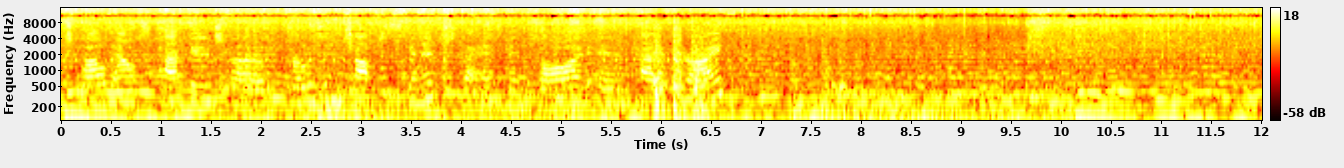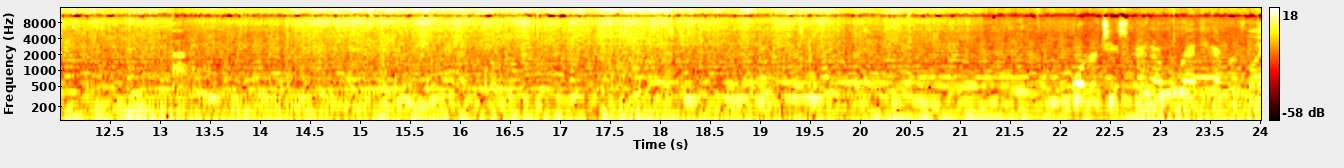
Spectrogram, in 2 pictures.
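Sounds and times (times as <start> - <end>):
spatula stirring: 0.0 - 21.8
vegetables sizzling in skillet: 0.0 - 24.0.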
